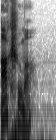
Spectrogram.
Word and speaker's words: Akuma: We call him Akuma, but it's actually pronounced Akuma.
